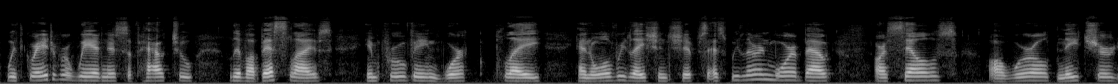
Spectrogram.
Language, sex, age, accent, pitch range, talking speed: English, female, 50-69, American, 165-205 Hz, 135 wpm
